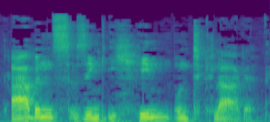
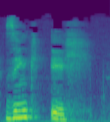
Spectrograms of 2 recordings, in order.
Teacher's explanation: There is a glottal, but a soft glottal.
